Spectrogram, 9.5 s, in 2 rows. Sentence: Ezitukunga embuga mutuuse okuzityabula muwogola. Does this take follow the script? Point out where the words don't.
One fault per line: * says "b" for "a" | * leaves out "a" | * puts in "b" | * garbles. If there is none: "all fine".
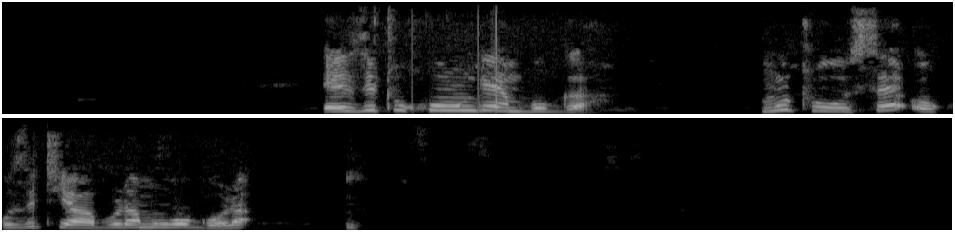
all fine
